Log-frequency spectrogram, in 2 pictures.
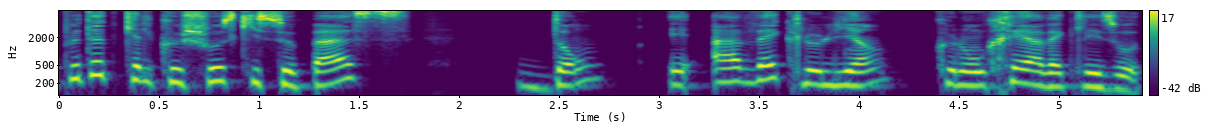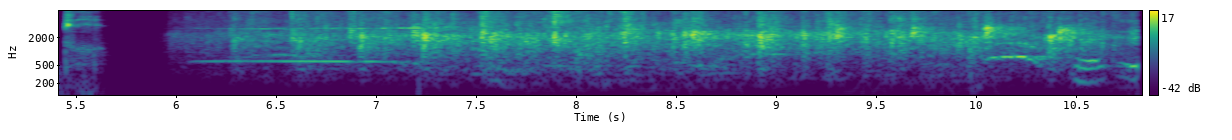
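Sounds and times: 
speech: 0.0 - 5.7
audience applause: 6.0 - 10.8.

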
